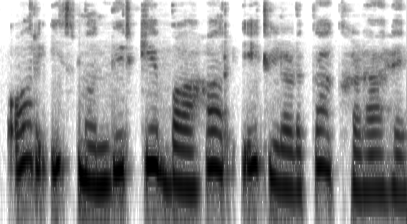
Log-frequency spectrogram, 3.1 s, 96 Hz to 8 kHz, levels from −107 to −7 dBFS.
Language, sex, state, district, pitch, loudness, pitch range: Hindi, female, Uttar Pradesh, Etah, 275 Hz, -16 LUFS, 210-300 Hz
